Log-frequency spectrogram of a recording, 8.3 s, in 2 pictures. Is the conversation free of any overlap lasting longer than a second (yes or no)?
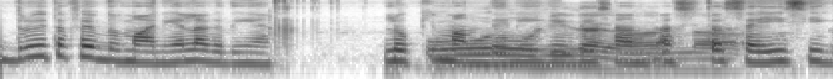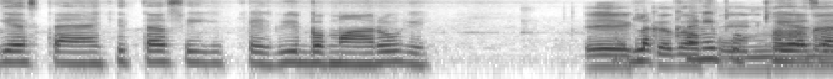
no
